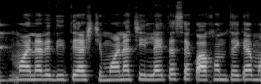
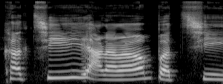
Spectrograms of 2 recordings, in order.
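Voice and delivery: teasing relish; 3 semitones higher, 6 dB louder, slower than usual. Real, not acted. Teasing the bird while eating.

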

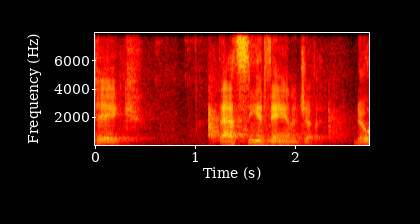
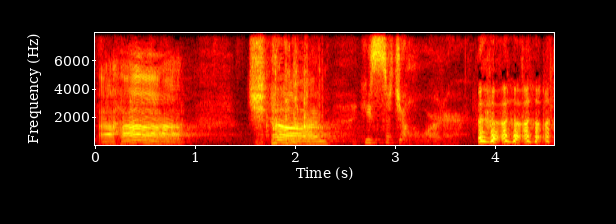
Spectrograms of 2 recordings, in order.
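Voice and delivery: teasing aha; 3 semitones higher, 6 dB louder, much slower than usual. Real, not acted. Teasing coworker John.

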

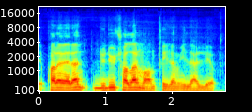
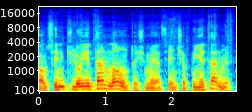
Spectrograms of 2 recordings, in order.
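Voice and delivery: normal talking voice

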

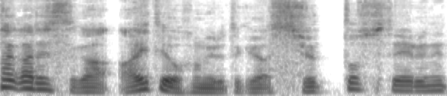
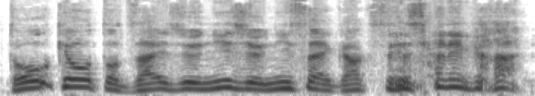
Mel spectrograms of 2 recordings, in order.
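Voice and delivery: high, loud comic comeback; exclaimed mock indignation; mock-outraged retort; 7 semitones higher, 7 dB louder than usual. Real, not acted. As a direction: call out the prank with a raised voice. Mock outrage at a joke mail.

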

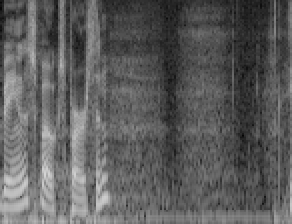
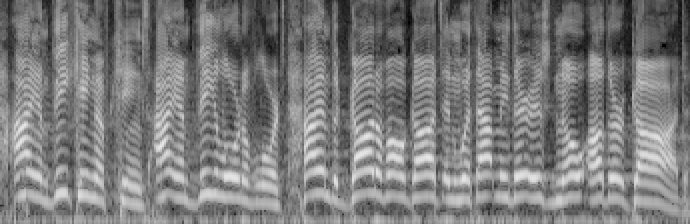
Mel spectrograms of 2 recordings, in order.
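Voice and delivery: emphatic Jesus; 4 semitones higher, 4 dB louder than usual. Acted. Jesus declares to his apostles he will conquer death, loud and emphatic. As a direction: proclaim it like a king declaring victory. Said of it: "Jesus is being emphatic".

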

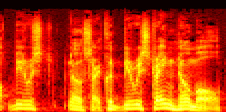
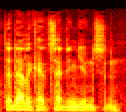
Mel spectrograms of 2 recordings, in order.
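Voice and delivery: normal talking voice

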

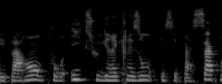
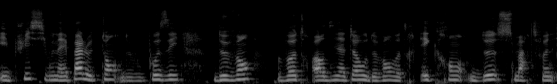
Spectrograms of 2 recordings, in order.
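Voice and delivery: usual speaking voice

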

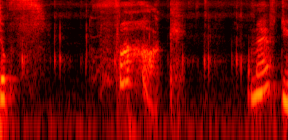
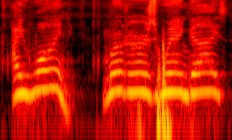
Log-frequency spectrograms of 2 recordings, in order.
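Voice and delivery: loud, high triumphant yell; gloating victory shout; 7 semitones higher, 8 dB louder than usual. Real, not acted. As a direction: shout the win out. Winning the round.

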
